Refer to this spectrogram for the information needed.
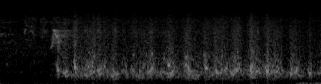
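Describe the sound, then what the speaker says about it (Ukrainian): Cartoon pigeons coo and flutter in a busy chorus of soft, repeated calls and wing sounds, fairly faint throughout with no speech. "Я пожену птахів у кошик, а ти закриєш їх кришкою."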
